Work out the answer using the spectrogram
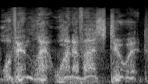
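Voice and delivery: very high, hushed, whispered murmur. Retelling a story, acting out the men's reply to their leader: imitating a whisper. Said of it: "they whispered".

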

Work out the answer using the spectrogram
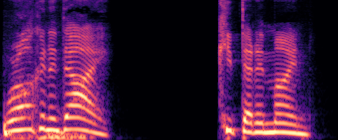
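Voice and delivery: weighty, declarative delivery like a big revelation. Retelling how Gary Vaynerchuk says stupid things like truth bombs: imitating Gary Vaynerchuk dropping truth bombs. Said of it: "as if he was dropping, like, big truth bombs".

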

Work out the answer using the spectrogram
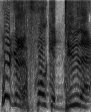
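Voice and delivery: jokey put-on Scottish accent, loud and high. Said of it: "This Scottish slash Filipino guy".

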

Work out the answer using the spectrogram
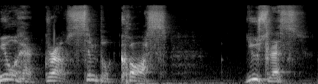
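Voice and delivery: growly creature voice, bugbear-like. After spitting on the ground, the bugbear speaks, in a bugbear voice. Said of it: "The bugbear sort of spits onto the ground and goes".

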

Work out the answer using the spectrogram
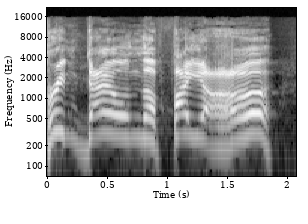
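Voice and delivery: loud, very high fervent preacher voice, fire stretched out. Recalling how a Holy Ghost pastor prayed; imitating a loud preacher. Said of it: "he would say it so loudly that he'd get that inflection".

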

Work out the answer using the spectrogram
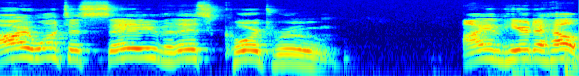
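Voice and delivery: big, resounding, loud, high booming voice. Telling a story where a cat on the judge's bench addresses the courtroom; booming voice. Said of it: "says in a booming voice".

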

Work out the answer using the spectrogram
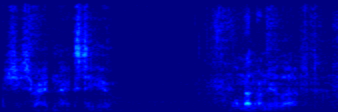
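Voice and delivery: whispered, hushed mutter with frustration held in. Telling another player where the woman is, in character: under breath, hiding frustration. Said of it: "Under my breath, hiding my utter frustration".

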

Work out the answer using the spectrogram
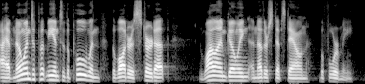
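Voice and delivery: flat, level, uninflected monotone reading. Reading a man's answer to Jesus aloud, in a flat monotone. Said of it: "just read it flat".

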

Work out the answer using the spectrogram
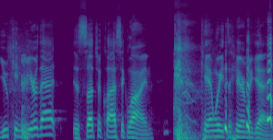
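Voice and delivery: plain

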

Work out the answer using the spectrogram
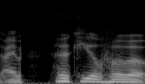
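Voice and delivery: mumbled, indistinct words. Imitating a character mumbling his own name when introduced: Hercule Poirot mumbling his name. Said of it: "I like when a character mumbles their own name when they're introduced".

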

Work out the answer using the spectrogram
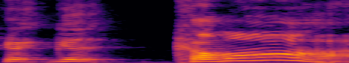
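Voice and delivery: voice lifting upward on the final "on". Imitating how he ends every sentence: imitating an uptick at sentence end. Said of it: "kind of an uptick in his voice".

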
